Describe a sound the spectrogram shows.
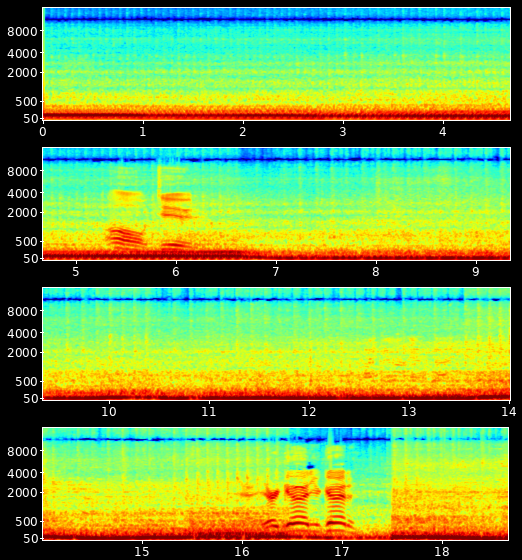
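A vehicle engine rumbles as it drives slowly closer.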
